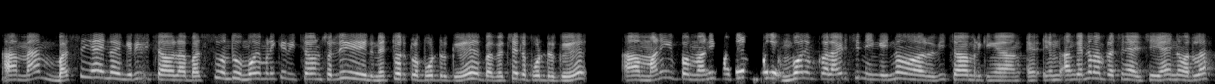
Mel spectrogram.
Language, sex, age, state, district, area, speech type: Tamil, male, 30-45, Tamil Nadu, Cuddalore, urban, conversation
